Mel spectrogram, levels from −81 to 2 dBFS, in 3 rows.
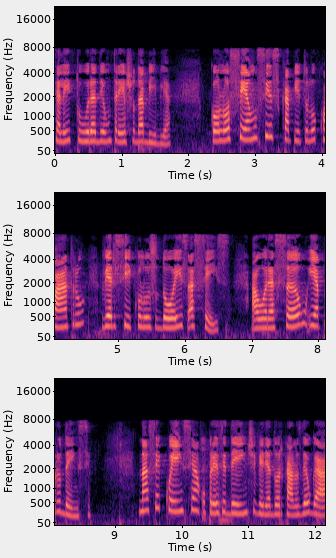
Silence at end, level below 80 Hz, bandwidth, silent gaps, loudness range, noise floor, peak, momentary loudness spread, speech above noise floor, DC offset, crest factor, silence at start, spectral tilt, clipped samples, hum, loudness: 0 s; -54 dBFS; 8 kHz; none; 2 LU; -43 dBFS; 0 dBFS; 11 LU; 24 dB; under 0.1%; 20 dB; 0 s; 0.5 dB/octave; under 0.1%; none; -18 LUFS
